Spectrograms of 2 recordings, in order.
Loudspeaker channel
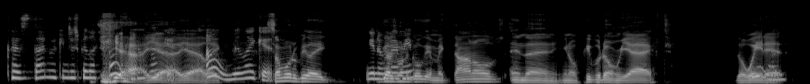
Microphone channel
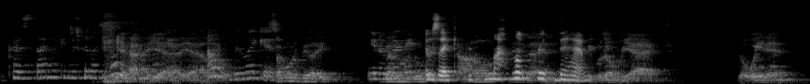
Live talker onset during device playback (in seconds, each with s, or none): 4.2 s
